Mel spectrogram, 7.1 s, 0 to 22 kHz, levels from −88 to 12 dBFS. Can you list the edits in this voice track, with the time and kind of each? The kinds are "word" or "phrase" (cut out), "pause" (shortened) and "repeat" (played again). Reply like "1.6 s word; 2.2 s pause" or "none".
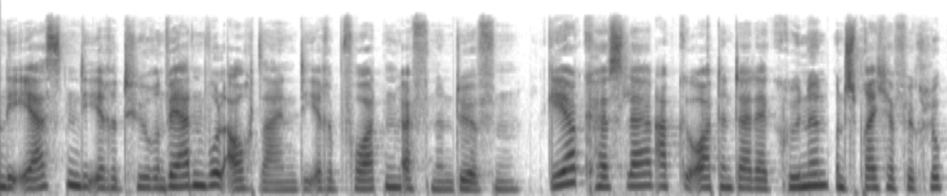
1.2 s phrase; 1.9 s word; 3.0 s word; 4.9 s word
